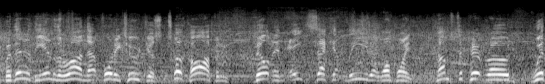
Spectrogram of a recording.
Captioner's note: mixed shouts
